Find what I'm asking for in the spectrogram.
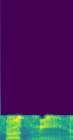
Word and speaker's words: Rodney: Yeah, my name is Rodney.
